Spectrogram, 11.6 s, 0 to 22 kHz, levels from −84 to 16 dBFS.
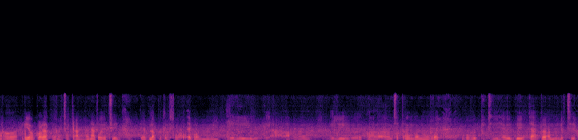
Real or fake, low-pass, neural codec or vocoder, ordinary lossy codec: fake; 7.2 kHz; codec, 16 kHz in and 24 kHz out, 0.6 kbps, FireRedTTS-2 codec; none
